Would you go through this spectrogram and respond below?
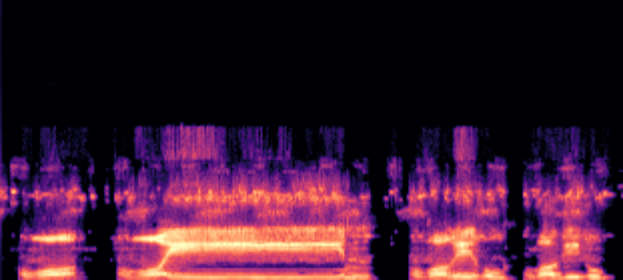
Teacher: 3টা ডট যেহেতু আছে, 3 সেকেন্ড, 6 হারাকা, আইন। আইউ গ, বাংলা গয়ের মতো, তবে ভারী করে আওয়াজটা হবে, মুখ ভরে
